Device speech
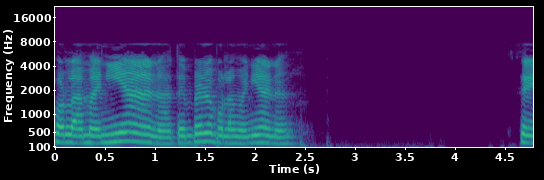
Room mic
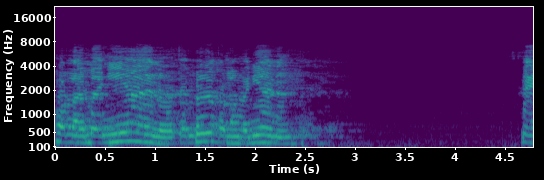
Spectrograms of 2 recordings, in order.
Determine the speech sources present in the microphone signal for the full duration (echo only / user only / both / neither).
echo only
